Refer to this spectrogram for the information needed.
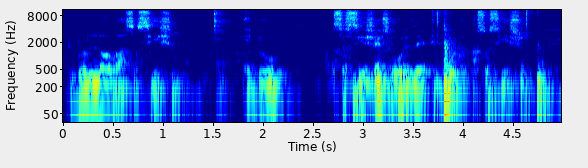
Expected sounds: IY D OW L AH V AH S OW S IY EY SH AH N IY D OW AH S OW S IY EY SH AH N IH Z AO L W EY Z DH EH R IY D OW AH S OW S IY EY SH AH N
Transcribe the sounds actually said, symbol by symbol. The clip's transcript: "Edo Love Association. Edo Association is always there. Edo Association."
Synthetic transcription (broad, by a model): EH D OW L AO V AH S OW S IY EY SH AH N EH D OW AH S OW S IY EY SH AH N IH S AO W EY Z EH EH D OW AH S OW S IY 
